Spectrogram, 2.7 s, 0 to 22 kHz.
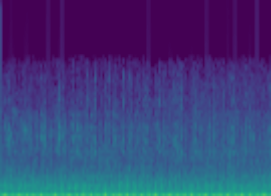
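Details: Honda XRV750 Africa Twin (RD07) V-twin just after engine rebuild, carbs not yet synchronized, one cylinder a bit lean: even loping thump at idle, about ten pulses a second, steady with no misfire or knock; healthy.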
